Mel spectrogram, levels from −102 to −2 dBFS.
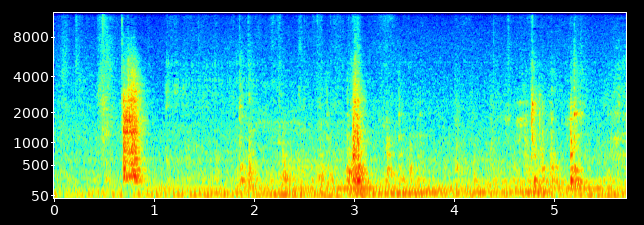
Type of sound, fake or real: real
